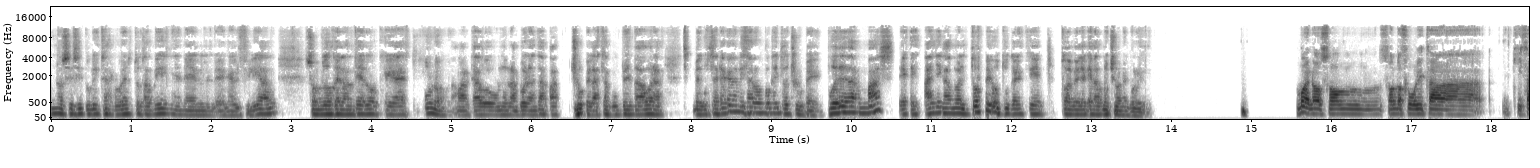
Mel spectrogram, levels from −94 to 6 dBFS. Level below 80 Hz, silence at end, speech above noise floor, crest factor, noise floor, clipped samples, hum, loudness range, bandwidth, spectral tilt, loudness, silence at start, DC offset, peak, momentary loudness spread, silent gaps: -62 dBFS; 0 s; 61 dB; 22 dB; -83 dBFS; under 0.1%; none; 8 LU; 12.5 kHz; -5.5 dB/octave; -23 LUFS; 0 s; under 0.1%; -2 dBFS; 14 LU; none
